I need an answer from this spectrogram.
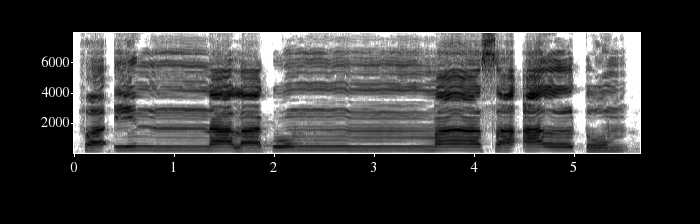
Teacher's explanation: নুনের মধ্যে গুনাহ করব কারণ মিমে নুনে তাসদিদ গুনাহ করা ওয়াজিব। মিম এবং নুনের উপর তাসদিদ হলে সেগুলো গুনাহ করা ওয়াজিব।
